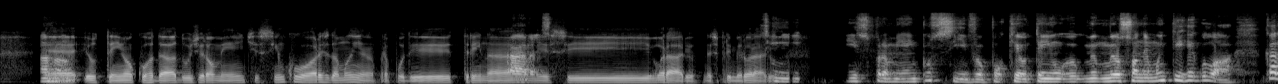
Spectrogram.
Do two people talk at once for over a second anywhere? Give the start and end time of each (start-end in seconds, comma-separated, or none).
none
